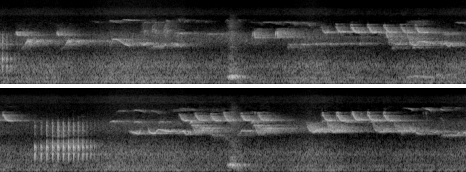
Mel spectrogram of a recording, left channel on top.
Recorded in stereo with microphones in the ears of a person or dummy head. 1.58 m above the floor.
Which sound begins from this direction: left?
A whoosh, at 2.3 s.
